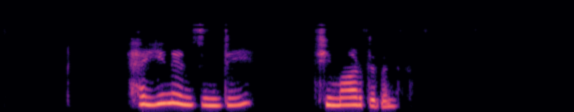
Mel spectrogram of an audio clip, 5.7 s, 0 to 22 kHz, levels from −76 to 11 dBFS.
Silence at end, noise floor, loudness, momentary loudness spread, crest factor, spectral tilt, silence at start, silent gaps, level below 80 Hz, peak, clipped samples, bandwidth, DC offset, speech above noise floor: 1.8 s; under -90 dBFS; -14 LUFS; 14 LU; 16 dB; -5.5 dB/octave; 1.3 s; 2.56-3.13 s; -72 dBFS; 0 dBFS; under 0.1%; 9 kHz; under 0.1%; over 77 dB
